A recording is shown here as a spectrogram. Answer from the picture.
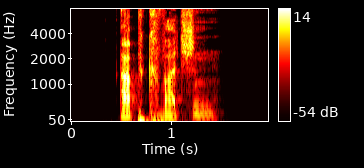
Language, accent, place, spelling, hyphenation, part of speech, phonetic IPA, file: German, Germany, Berlin, abquatschen, ab‧quat‧schen, verb, [ˈapˌkvat͡ʃn̩], De-abquatschen.ogg
- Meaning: to persuade someone to give something away or to give something up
